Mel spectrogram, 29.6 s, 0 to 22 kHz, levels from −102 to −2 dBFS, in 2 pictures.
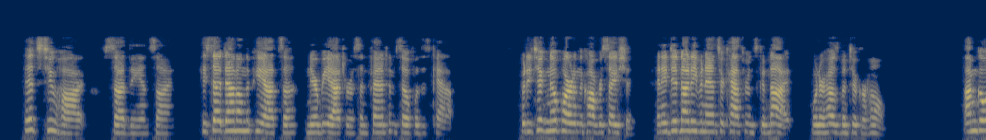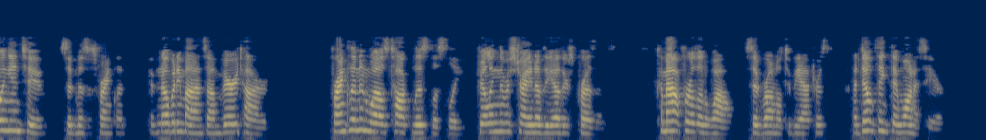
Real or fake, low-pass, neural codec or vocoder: real; 7.2 kHz; none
